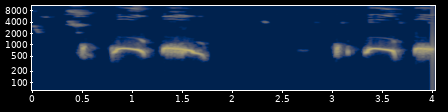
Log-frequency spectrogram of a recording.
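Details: Spotted dove lure coo in the thổ sấm đồng style for attracting males and females. Clipped notes lead into arched, falling coos in two phrases, with faint high chirps of other birds in the background.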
